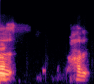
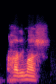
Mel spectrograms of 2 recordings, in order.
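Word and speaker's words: あります: No se dice Arimasu. Harimash. No, no es SH al final, una S. Arimasu.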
